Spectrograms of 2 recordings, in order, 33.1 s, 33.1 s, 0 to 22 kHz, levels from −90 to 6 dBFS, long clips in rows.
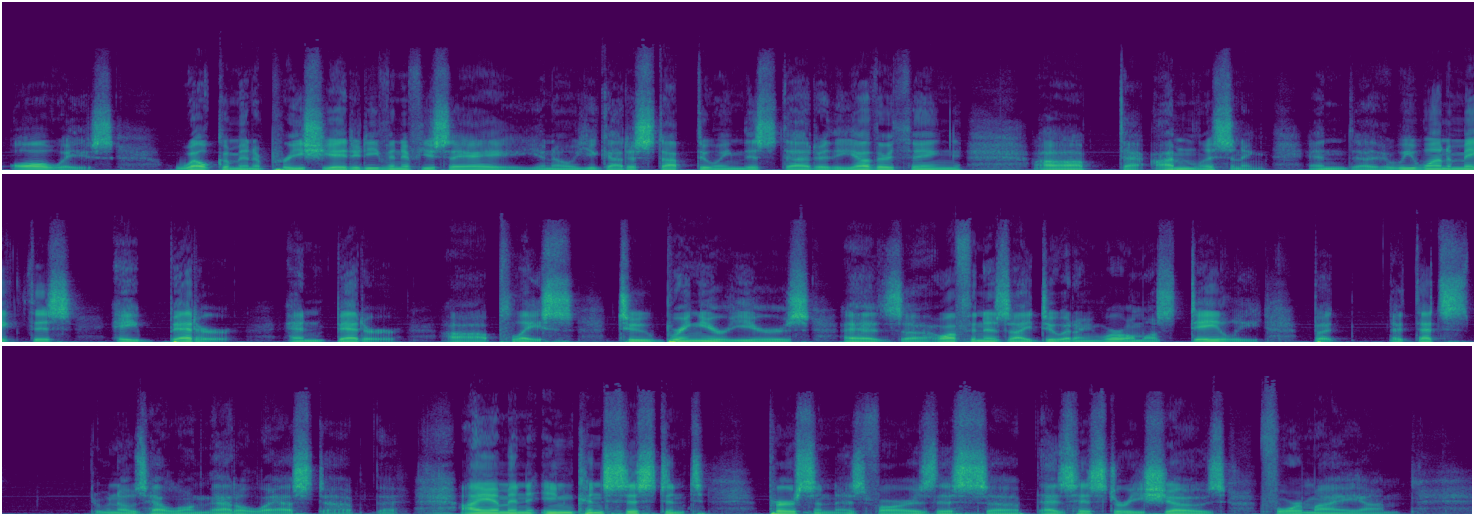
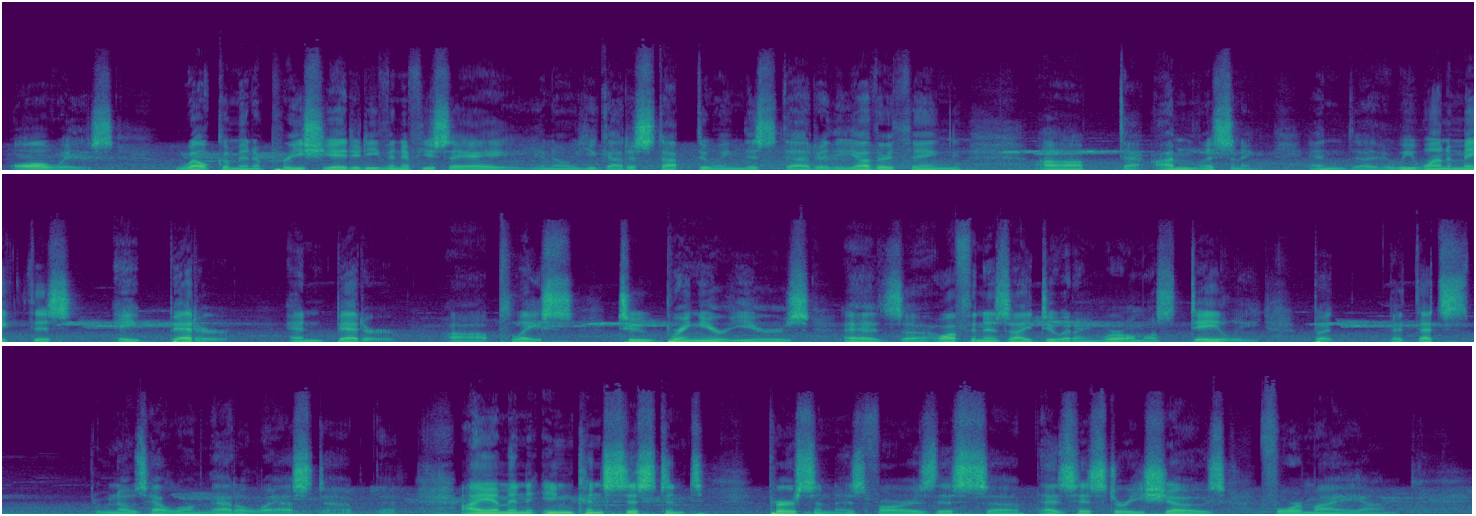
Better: first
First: none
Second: animal sounds; noticeable; throughout; 20 dB below the speech

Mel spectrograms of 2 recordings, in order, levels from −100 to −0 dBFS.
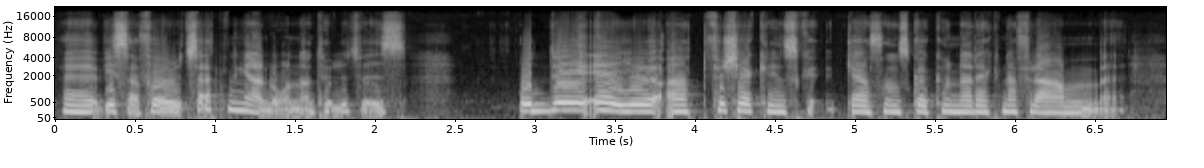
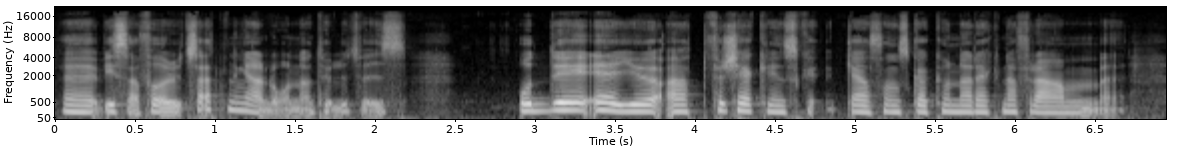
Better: second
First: distortion; heavy; 7 dB below the speech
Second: none

